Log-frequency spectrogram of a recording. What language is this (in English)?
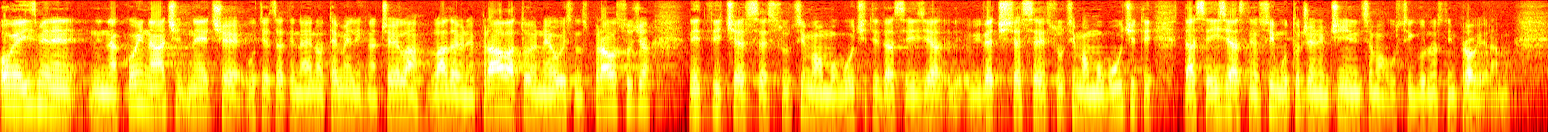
Croatian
